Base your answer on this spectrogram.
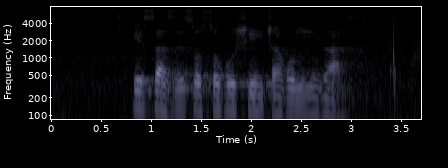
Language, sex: Zulu, male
